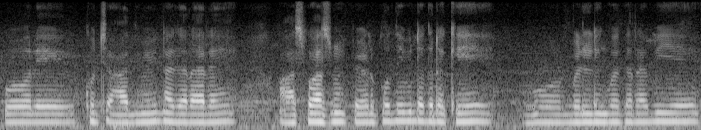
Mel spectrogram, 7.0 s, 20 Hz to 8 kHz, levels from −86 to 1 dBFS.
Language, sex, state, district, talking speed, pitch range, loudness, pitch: Hindi, male, Rajasthan, Jaipur, 180 wpm, 140-150 Hz, -17 LUFS, 145 Hz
